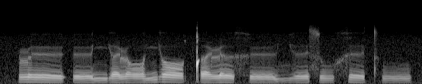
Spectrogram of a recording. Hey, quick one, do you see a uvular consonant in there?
no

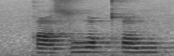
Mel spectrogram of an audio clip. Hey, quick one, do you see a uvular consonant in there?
yes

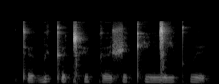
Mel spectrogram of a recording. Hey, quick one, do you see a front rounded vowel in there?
no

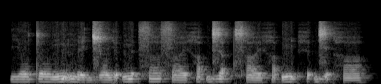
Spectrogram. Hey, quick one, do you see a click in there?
no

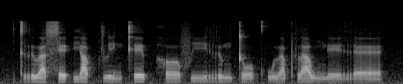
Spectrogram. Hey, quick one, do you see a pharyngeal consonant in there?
no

